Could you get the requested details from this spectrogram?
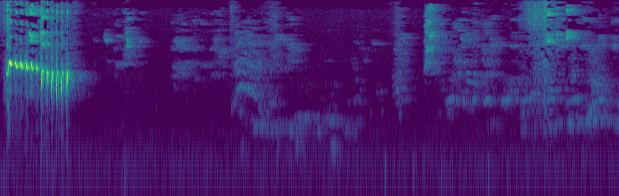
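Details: Sooty-headed bulbul sound used as a lure for mute caught birds: the clip opens with a rapid pulsed phrase that falls in pitch and ends in a rough burst, then scattered soft chirps and quiet.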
